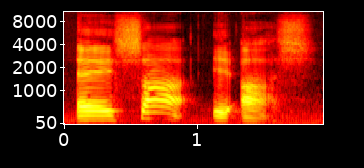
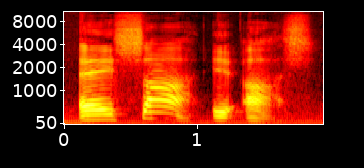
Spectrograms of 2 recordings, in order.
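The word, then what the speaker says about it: Ἠσαΐας: and it's this word pronounced a saw it us a SOT it us what does that sound like a saw it us well that's the Greek word for Isaiah Isaiah now notice something there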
